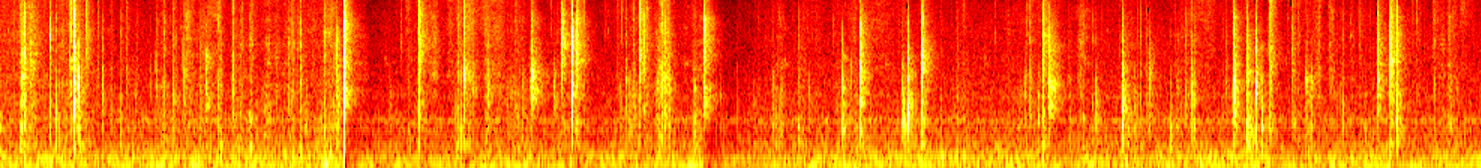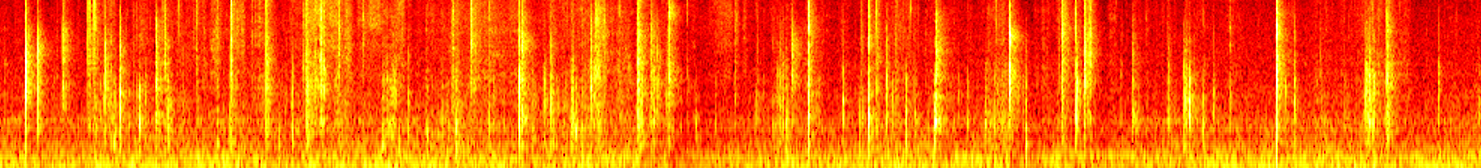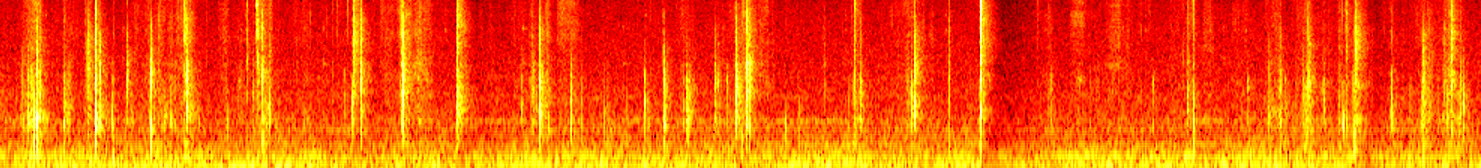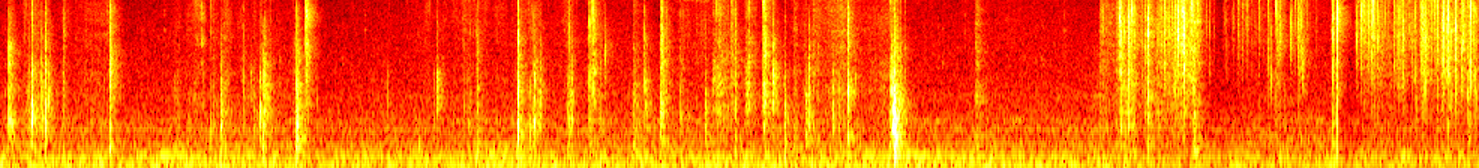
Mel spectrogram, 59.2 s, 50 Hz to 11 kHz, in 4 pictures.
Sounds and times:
Crumpling, crinkling: 0.0 - 47.7, 48.3 - 53.6, 55.4 - 59.2
Inside, small room: 0.0 - 59.2.

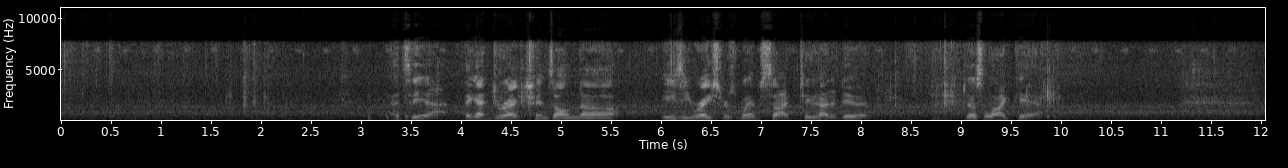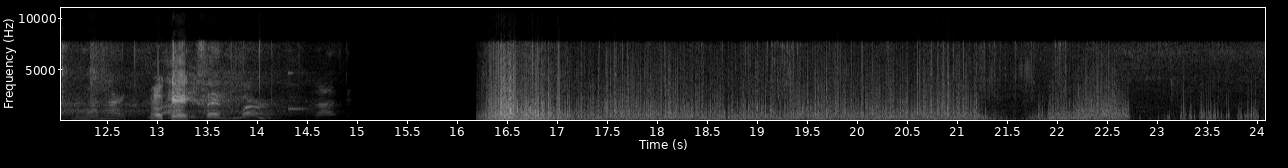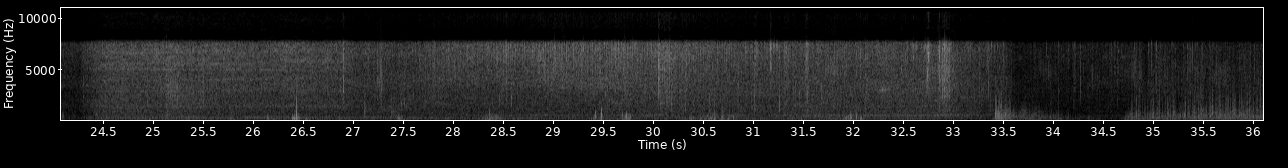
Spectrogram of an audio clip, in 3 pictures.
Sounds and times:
Bicycle: 0.0 - 12.6, 17.1 - 36.1
Outside, urban or manmade: 0.0 - 15.0, 16.2 - 36.1.

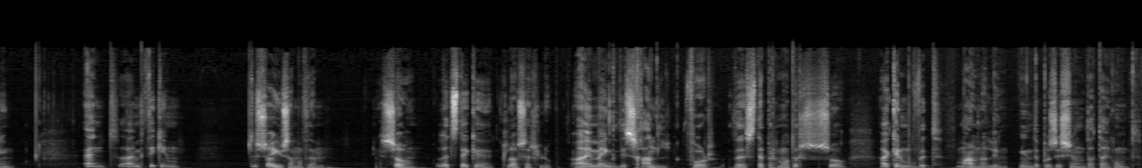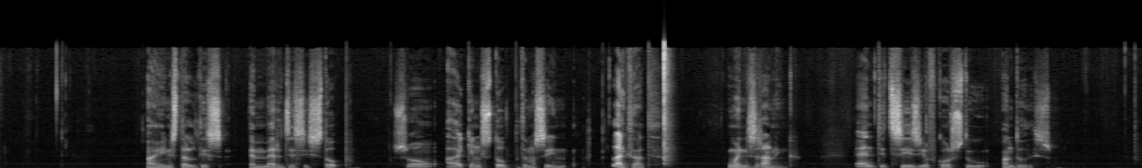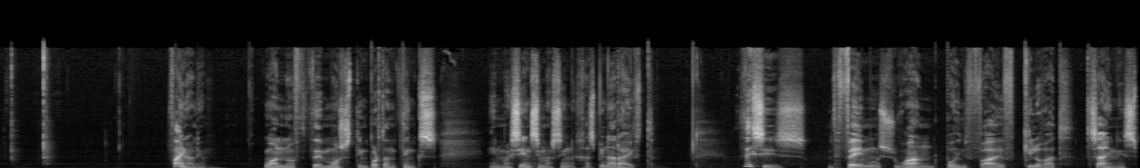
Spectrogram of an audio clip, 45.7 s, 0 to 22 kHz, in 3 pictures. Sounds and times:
Speech: 0.0 - 0.3, 1.2 - 2.5, 3.4 - 15.3, 17.2 - 24.1, 25.0 - 26.0, 26.7 - 29.4, 32.8 - 36.4, 37.0 - 39.3, 40.4 - 45.6.

